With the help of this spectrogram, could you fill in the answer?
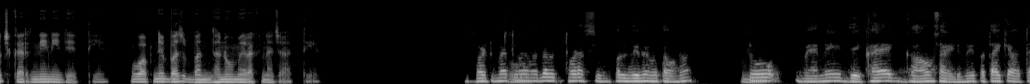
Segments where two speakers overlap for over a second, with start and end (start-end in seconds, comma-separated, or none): none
